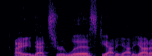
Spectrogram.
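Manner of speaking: ordinary talk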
